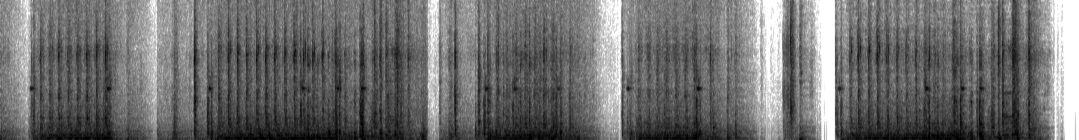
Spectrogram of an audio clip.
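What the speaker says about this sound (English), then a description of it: "we're going to take it to the sewing machine and stitch in the ditch of the shoulder seams" A sewing machine stitches in the ditch along a dress's shoulder seams, running in five steady whirring bursts separated by short pauses, close and moderately quiet.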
